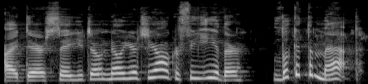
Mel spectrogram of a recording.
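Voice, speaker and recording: A woman's voice: fairly high pitch, expressive, normal speed, lightly acted. A woman playing a haughty, bossy chess-piece queen who gives imperious, scolding orders in a theatrical stage-play reading. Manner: imperious, clipped commands, scolding.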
